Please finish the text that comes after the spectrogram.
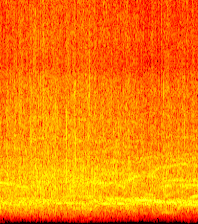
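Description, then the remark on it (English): A short burst of recorded applause, dense clapping and a little cheering from a crowd, steady and fairly loud for about four seconds, used as a point-scoring sound effect in a quiz game. “get the, the point noise.”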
